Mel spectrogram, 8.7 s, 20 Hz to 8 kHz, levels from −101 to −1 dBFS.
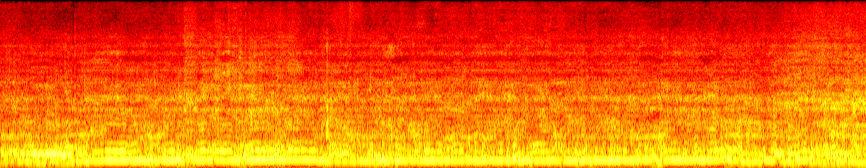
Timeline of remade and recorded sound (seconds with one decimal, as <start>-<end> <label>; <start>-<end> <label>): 0.0-8.7 remade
